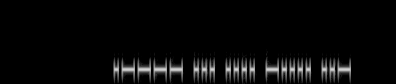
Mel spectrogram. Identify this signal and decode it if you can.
Morse code, heard as a keyed tone, about 30 wpm, 700 Hz. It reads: 1SH6U
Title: Five Challenging Letter-Number Combinations 30wpm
